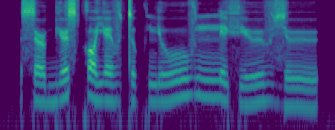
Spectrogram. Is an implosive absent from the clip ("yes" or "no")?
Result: yes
